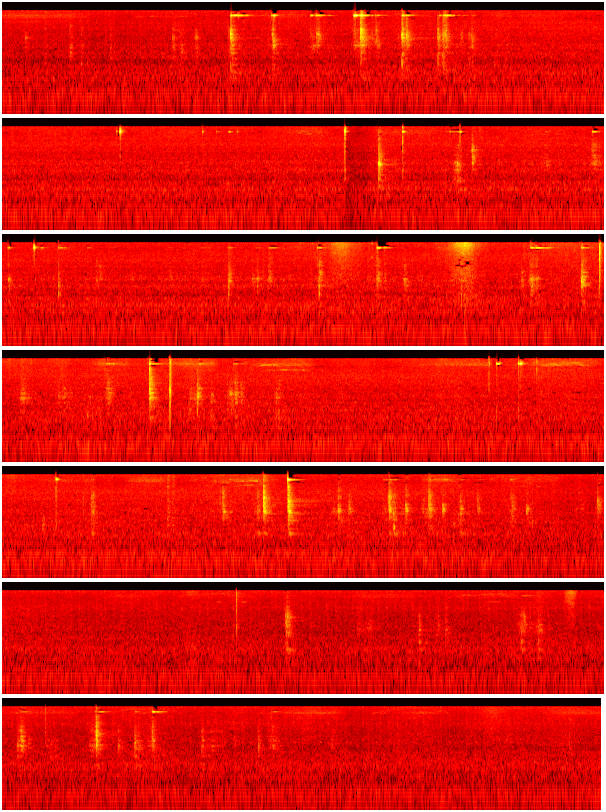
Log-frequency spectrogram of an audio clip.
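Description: Lug nuts and a wheel nut wrench clinking and rattling as the nuts are tightened on a spare wheel, in irregular clusters of sharp metal clicks over a steady background hum.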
